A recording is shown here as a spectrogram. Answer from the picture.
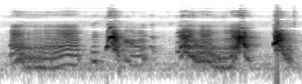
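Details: A Great Dane and a Yellow Labrador square off. A long, low rumbling growl runs for about a second, then sharp barks break out, followed by a second growling stretch ending in a loud bark.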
